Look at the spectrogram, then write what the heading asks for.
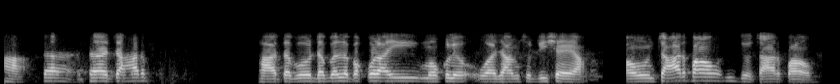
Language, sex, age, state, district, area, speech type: Sindhi, male, 30-45, Maharashtra, Thane, urban, conversation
